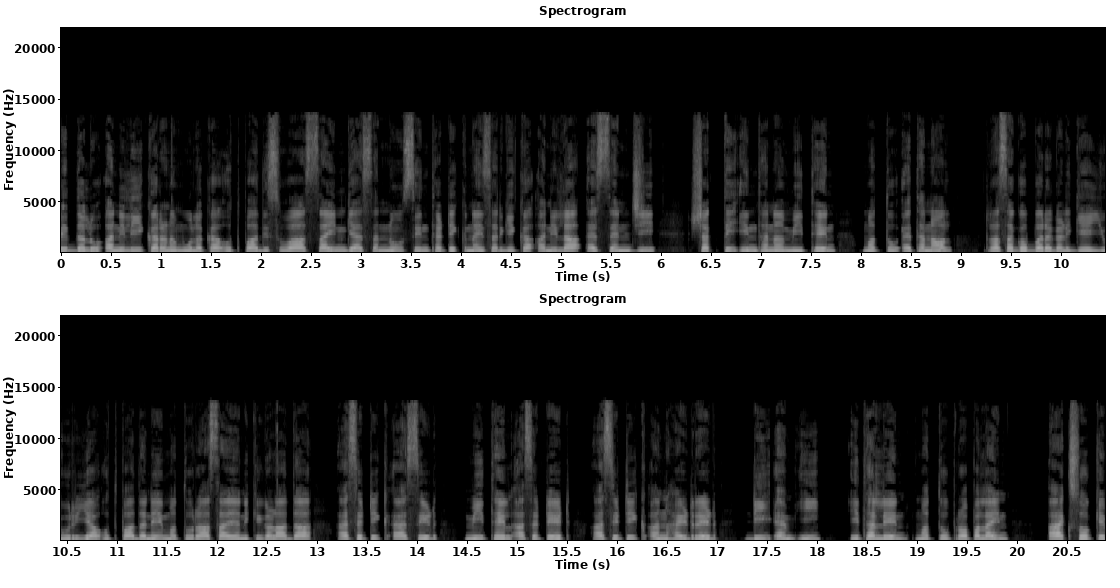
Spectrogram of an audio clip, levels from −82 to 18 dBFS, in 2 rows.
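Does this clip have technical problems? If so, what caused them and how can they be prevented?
No, no technical faults are audible.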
